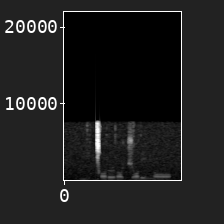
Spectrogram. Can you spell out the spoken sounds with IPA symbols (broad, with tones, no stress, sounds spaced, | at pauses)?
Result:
b i˨ ǀ ɔ˦ ɾ ə˞˨ ɾ ɔ˦ t͡ʃ ɔ˦ ɾ i˦ n ɔ˨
